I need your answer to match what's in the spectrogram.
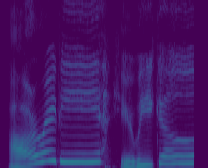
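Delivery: high, bouncy sing-song; playful sing-song. Real, not acted. Host playfully launches interview.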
